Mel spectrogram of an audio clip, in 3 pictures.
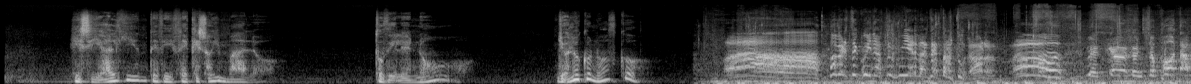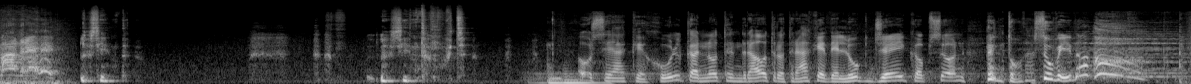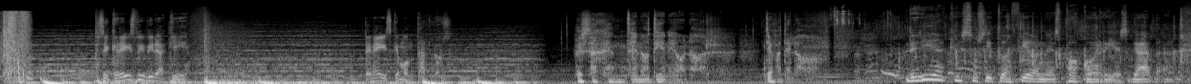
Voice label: spanish tv shows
